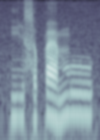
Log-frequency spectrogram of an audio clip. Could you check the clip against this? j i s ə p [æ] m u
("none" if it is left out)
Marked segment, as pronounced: æ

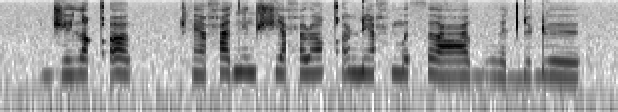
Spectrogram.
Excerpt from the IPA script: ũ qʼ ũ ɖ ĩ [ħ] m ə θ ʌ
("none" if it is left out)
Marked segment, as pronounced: ħ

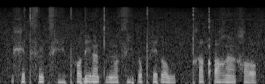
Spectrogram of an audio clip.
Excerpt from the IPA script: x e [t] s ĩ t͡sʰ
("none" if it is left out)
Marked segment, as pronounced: t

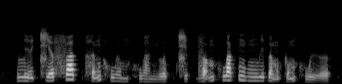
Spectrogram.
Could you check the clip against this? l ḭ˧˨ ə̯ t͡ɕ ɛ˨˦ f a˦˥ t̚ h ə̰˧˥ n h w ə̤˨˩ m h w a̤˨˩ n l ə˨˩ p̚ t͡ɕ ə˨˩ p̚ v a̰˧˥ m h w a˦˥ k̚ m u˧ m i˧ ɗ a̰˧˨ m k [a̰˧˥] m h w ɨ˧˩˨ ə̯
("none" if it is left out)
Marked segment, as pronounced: ə̰˧˥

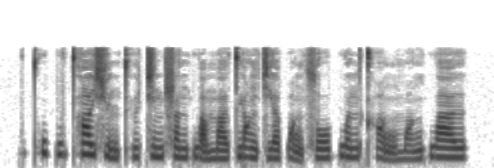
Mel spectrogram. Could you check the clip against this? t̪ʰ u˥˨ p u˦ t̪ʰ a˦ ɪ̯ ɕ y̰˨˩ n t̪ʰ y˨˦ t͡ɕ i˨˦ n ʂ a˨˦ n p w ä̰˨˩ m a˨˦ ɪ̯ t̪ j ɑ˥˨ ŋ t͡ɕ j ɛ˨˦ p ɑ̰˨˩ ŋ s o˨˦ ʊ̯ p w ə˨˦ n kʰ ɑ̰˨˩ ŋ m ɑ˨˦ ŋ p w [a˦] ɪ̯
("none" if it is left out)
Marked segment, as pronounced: a˦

